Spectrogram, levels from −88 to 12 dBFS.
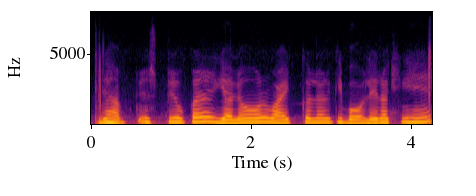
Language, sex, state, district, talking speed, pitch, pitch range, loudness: Hindi, female, Madhya Pradesh, Bhopal, 155 wpm, 260 Hz, 245-275 Hz, -12 LUFS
